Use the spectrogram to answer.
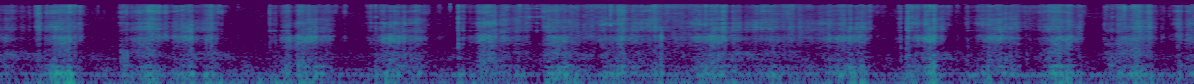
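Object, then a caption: Coarse salt in a glass bowl. A spoon pushes and scoops coarse salt around a clear glass bowl, scraping the grains against the glass. The result is a steady, crunchy, gritty scraping with brief pauses between strokes, over a low rumbling background.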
